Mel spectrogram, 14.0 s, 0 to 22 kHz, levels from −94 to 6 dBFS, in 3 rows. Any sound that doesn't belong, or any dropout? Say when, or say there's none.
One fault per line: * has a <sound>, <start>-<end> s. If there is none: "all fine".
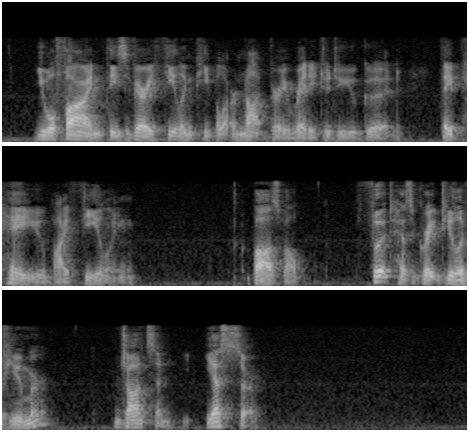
all fine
